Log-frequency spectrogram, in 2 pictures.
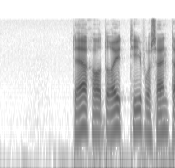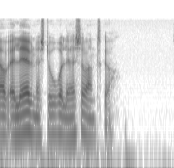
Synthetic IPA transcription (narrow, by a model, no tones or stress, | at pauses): d̪̥æːʁhɑːd̪ʁœʏt̪ʰiːpʰʁʊsɛnt̪ɑːʋʔɛ̰leːʋən̩əst̪uːʁəleːsəʋɑnskə̰ʁ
